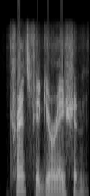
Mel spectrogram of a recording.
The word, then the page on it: Transfiguration: American English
